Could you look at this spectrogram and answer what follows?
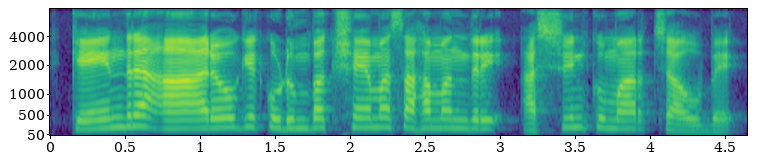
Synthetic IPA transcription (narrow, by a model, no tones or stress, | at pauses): ke̞ːnd̪ɾɐʔaːɾo̞ːɡjɐkuɽumbɐkʂeːmɐsɐɦɐmɐnd̪ɾiɐɕʋinkumaːrt͡ɕɐwbe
